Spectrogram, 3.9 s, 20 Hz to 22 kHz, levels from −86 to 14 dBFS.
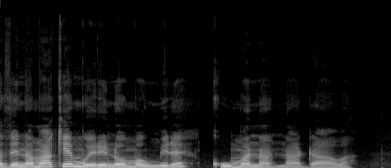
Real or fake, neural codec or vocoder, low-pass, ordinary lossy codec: real; none; 19.8 kHz; none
